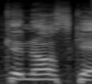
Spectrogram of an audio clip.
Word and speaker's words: Genosuke: So it's Genosuke actually and not whatever I said.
